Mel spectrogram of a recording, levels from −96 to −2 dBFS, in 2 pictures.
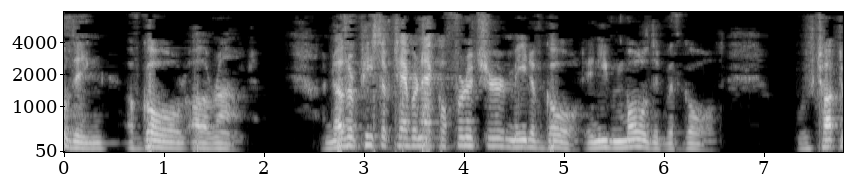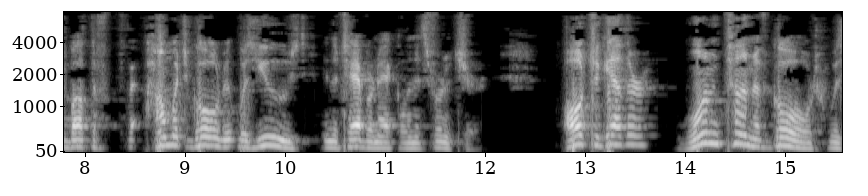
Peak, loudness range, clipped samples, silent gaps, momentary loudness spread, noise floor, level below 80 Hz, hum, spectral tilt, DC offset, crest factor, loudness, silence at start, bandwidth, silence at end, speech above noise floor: -2 dBFS; 4 LU; under 0.1%; 2.03-2.19 s, 7.09-7.26 s, 12.60-12.67 s; 13 LU; -54 dBFS; -54 dBFS; none; -5 dB/octave; under 0.1%; 24 dB; -24 LUFS; 0 s; 8 kHz; 0 s; 29 dB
